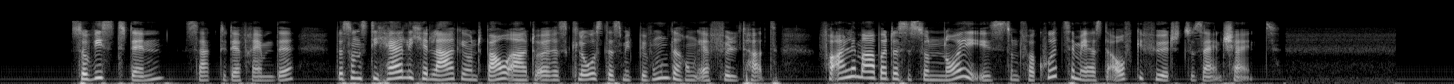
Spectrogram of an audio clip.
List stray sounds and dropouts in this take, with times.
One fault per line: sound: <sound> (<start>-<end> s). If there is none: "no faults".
no faults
